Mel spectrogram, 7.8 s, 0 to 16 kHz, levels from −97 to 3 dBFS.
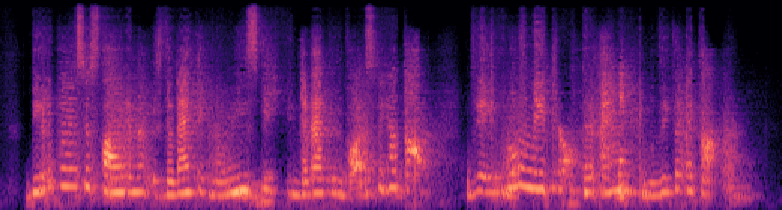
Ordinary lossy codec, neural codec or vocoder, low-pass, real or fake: AAC, 64 kbps; codec, 44.1 kHz, 0.9 kbps, DAC; 14.4 kHz; fake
